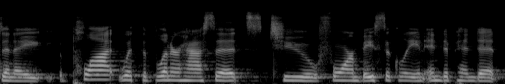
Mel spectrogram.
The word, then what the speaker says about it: Blennerhassett: Help me with the pronunciation. Yeah, Blennerhassett Island outside of Marietta.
